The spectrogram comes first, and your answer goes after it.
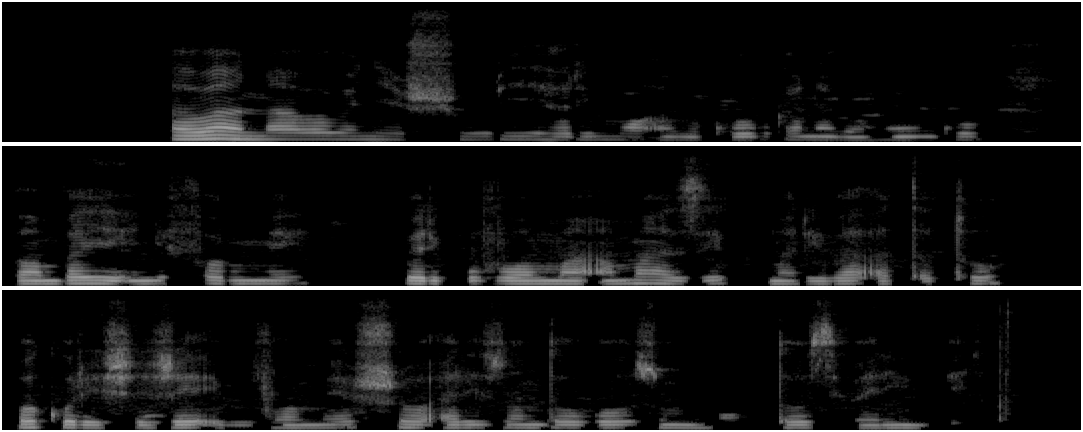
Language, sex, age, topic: Kinyarwanda, female, 18-24, health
